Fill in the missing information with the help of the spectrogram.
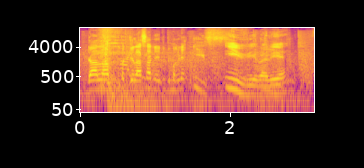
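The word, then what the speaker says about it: Yve: Eve ya berarti ya. Eve gitu.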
